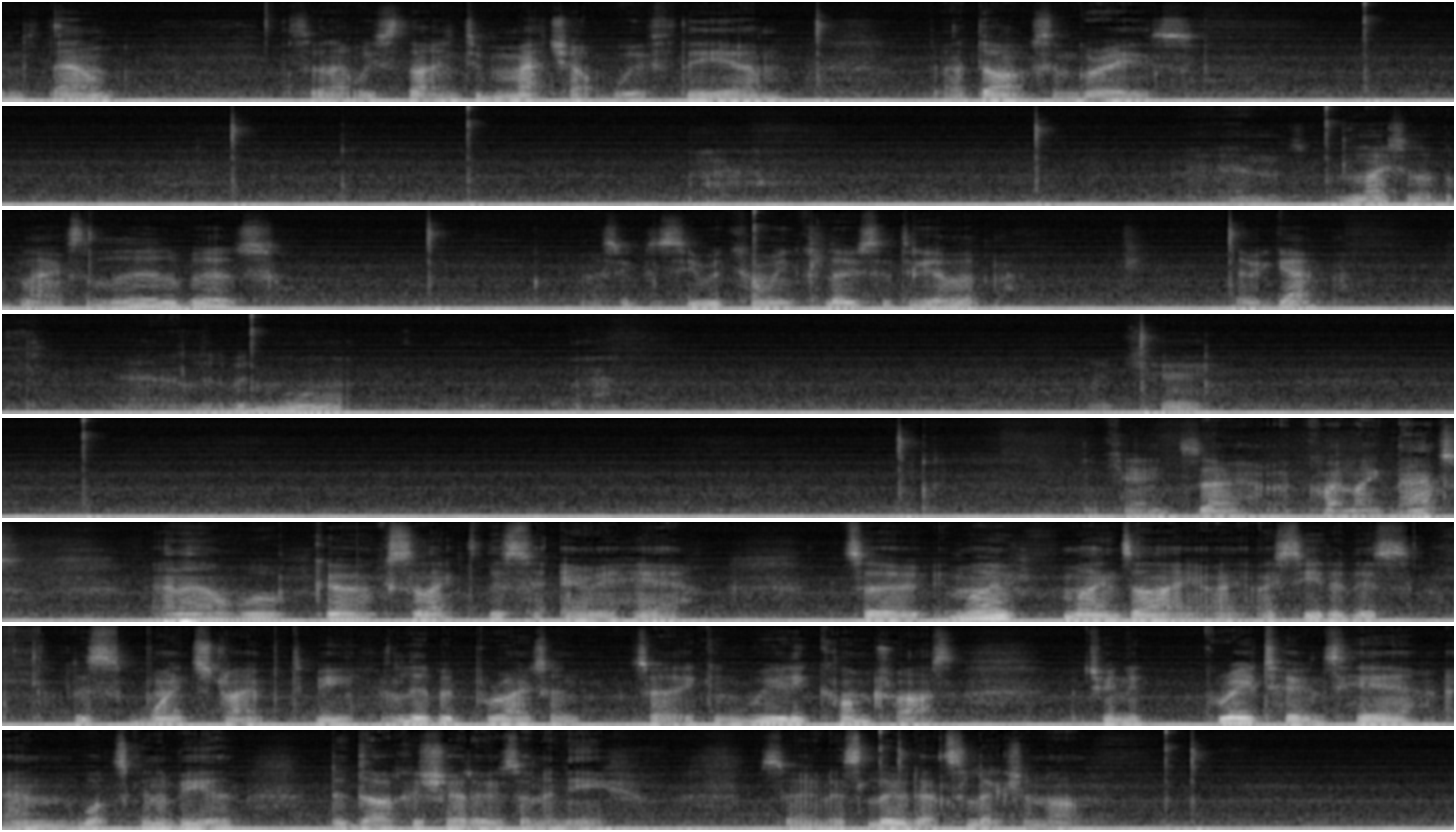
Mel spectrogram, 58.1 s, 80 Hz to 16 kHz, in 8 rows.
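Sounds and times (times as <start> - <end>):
steady low hum: 0.0 - 58.0
computer mouse clicks: 56.6 - 56.9.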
